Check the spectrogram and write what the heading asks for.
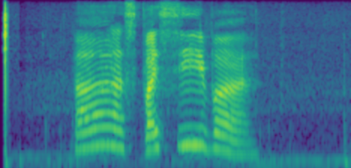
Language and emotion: Russian, positive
